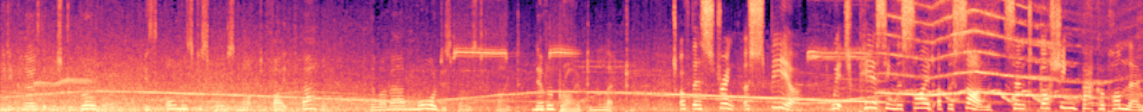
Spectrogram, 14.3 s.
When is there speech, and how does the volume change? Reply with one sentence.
The speech can be heard from 0.0 to 14.2 s, at a steady volume.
